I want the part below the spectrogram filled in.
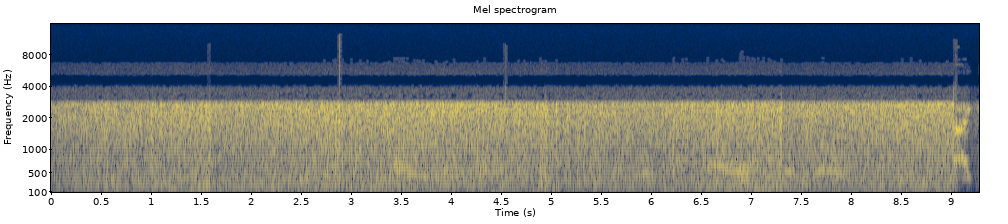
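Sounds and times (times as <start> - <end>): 
hissing radio static: 0.0 - 9.2
weak garbled ham radio operator's voice giving a call sign: 2.8 - 8.2, 9.0 - 9.2.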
